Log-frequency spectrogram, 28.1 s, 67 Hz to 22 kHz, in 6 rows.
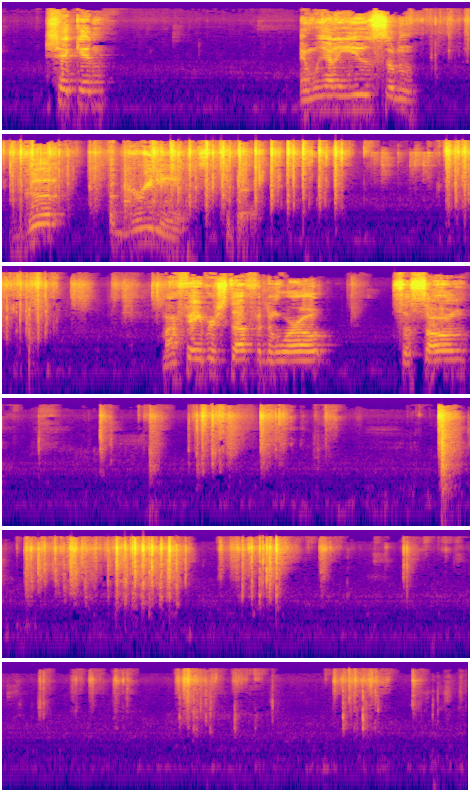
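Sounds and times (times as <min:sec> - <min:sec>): aluminum foil crinkling: 0:04.2 - 0:11.3, 0:15.9 - 0:17.4, 0:18.9 - 0:22.1, 0:22.7 - 0:26.0, 0:26.7 - 0:28.0.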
